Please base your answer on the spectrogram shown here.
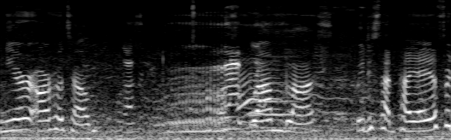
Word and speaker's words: Las Ramblas: It's popping tonight on the, how do we pronounce the street? Las Ramblas. Near our hotel. Las Ramblas.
